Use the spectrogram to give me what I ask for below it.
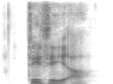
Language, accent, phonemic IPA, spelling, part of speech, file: French, France, /te.ve.a/, TVA, noun, LL-Q150 (fra)-TVA.wav
- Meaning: 1. initialism of taxe sur la valeur ajoutée: VAT (value-added tax) 2. initialism of Téléviseurs / Télédiffuseurs associés (“Associated Telecasters”)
